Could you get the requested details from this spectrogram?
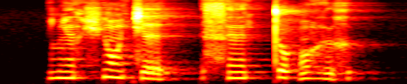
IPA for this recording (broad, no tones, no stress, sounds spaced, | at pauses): ʎ ẽ x ç õː c e | s ẽ tː o ʔ õ ɦ ʉ x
